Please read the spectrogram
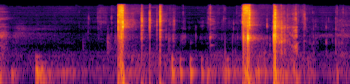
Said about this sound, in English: Y'all already know when y'all hear that can crack,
